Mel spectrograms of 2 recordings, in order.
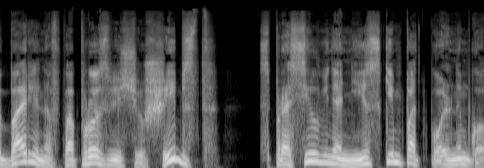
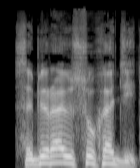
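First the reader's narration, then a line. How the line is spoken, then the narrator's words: Dry, curt. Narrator (Russian): сказал я сухо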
